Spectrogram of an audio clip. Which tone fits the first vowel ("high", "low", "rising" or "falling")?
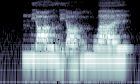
high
